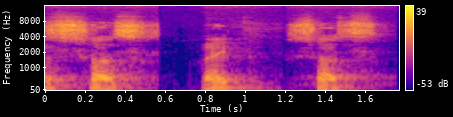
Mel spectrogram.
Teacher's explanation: जितने भी CIOUS है इन्हें शस बोलते हैं, शियस नहीं है, सीयस नहीं है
